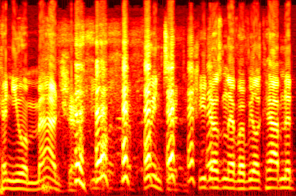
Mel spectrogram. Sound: laughter

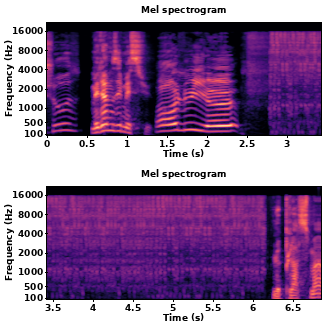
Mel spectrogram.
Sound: ffw

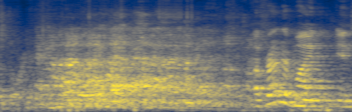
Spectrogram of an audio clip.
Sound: audience Laughs

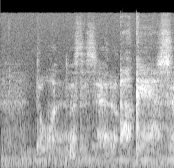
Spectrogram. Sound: whispering

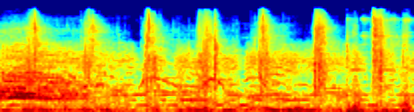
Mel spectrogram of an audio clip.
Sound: clapping

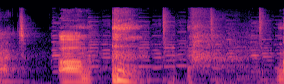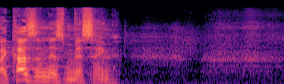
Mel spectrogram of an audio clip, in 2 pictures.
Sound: clears throat

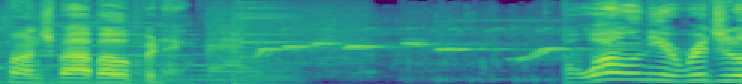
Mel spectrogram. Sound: whistling

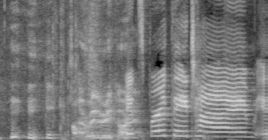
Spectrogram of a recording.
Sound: laughing

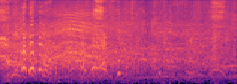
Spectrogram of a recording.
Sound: laughing

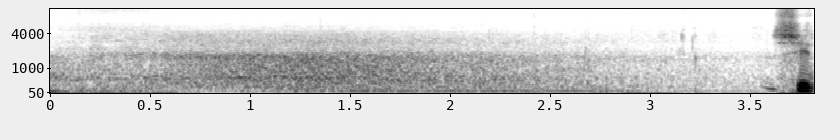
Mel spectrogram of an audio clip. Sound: laughter

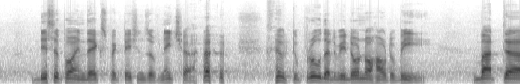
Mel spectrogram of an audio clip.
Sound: laughs

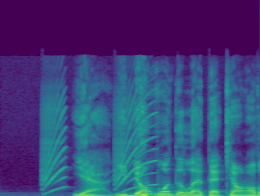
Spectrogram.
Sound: iPhone beeping

